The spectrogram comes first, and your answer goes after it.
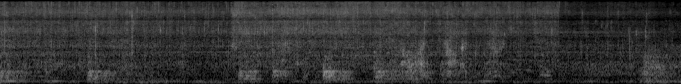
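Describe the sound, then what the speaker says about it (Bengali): Cubed potatoes fry with spices and salt in a pan for a pea bhuna dish, a steady crackling sizzle punctuated by stirring scrapes, close and fairly loud, easing slightly near the end. "আলু একটু ভেজে নেব মশলার সাথে"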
